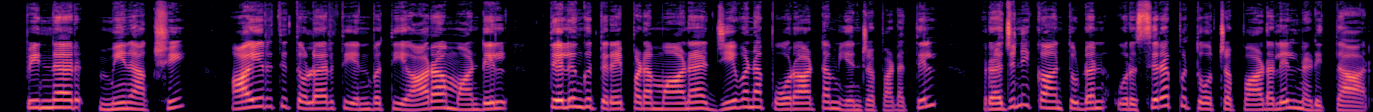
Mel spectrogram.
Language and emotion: Tamil, neutral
